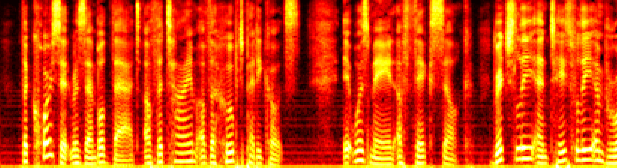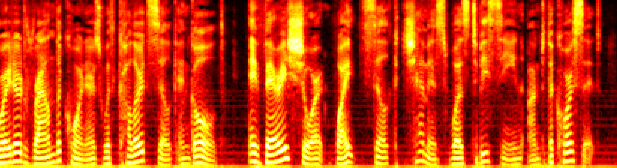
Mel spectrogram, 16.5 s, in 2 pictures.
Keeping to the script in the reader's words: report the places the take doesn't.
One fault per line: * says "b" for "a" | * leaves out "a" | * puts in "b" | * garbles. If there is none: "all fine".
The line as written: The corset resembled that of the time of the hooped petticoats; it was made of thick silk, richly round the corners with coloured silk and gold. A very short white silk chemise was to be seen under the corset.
* puts in "and tastefully embroidered"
